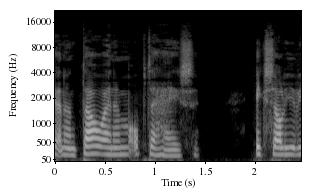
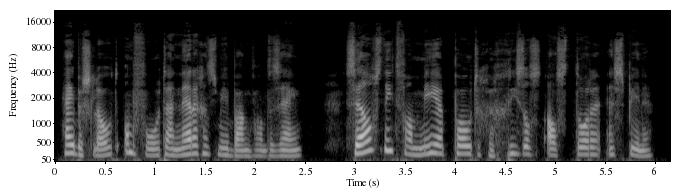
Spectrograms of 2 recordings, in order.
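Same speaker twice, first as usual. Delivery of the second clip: usual speaking voice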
